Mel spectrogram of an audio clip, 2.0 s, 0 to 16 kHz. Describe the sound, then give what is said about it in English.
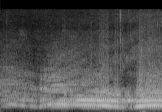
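A 500 Honda racing motorcycle roars past during a road race, its engine a loud, steady, buzzing drone throughout. “Terence Sansom just coming through there at the moment on the uh, 500 Honda.”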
